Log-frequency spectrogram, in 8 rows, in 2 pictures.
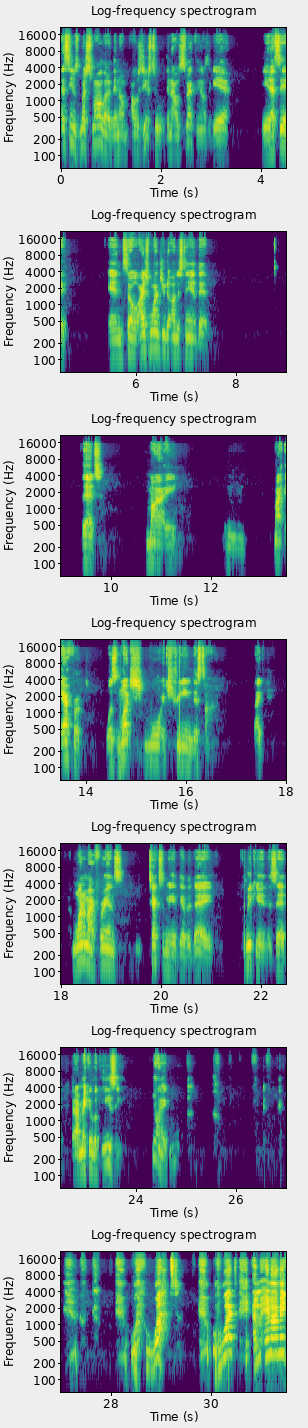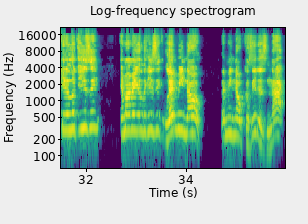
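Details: Aphasia in a man almost one year after a stroke on 7/14/22; this stretch shows word-finding pauses and fillers.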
